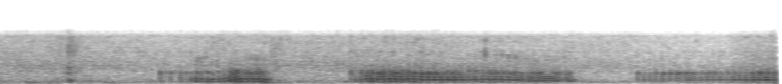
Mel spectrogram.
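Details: Sustained playful growls as a Chihuahua tugs against a Great Pyrenees in tug of war; three long, rolling growls of about a second each, separated by brief gaps over a steady background hiss.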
